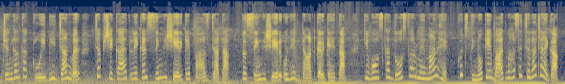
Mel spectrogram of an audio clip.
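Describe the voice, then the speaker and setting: Lively woman narrating a children's story. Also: fairly high pitch.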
